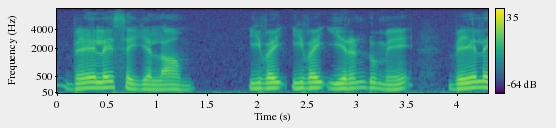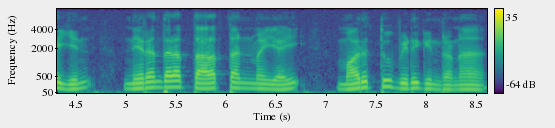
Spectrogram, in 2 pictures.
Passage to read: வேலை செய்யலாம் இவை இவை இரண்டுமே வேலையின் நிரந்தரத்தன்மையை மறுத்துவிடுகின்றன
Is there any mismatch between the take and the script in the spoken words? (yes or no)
no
